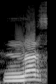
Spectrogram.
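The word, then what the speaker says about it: nurse: यू के बाद आर है इसलिए यू का अ उच्चारण होगा और और क्या एक तरह से साइलेंट होगा। यू साइलेंट होगा।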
